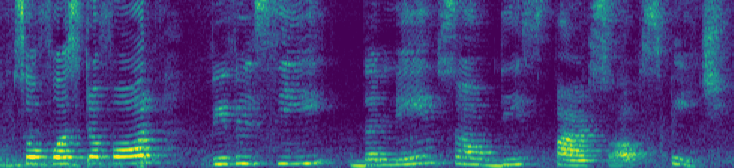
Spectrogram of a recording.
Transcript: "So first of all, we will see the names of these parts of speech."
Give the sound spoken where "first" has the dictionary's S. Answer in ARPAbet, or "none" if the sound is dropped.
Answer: S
